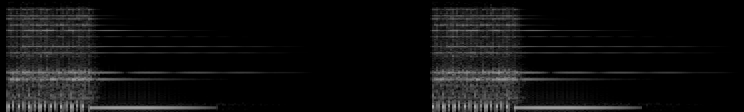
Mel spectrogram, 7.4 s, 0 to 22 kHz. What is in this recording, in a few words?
Telephone Bell, ringtones; Samsung Galaxy S25 Ultra; Retro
